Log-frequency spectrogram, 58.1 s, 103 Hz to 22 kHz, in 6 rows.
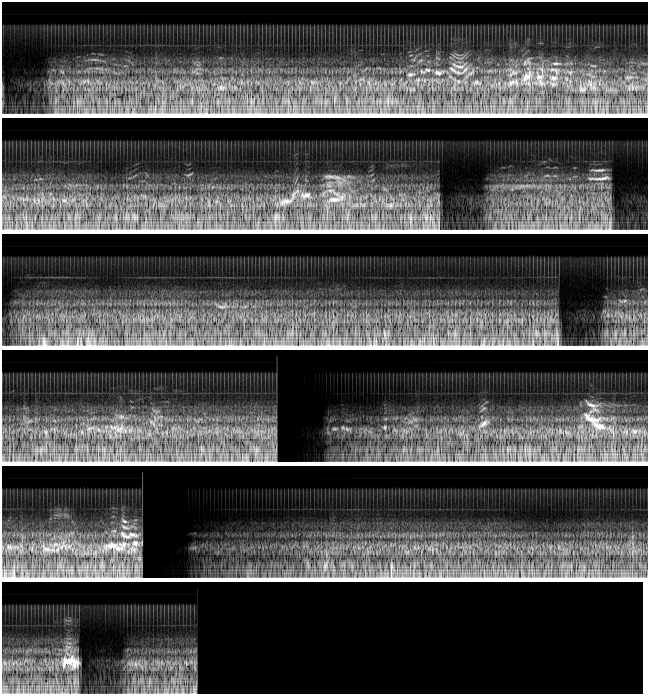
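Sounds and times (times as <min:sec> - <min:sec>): machine running with flutter: 0:00.0 - 0:51.4
small motor whirring: 0:00.0 - 0:51.4.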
